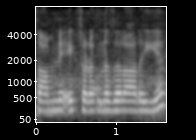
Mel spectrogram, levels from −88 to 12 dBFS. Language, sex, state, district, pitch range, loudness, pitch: Hindi, female, Chhattisgarh, Raigarh, 205-210 Hz, -15 LUFS, 210 Hz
